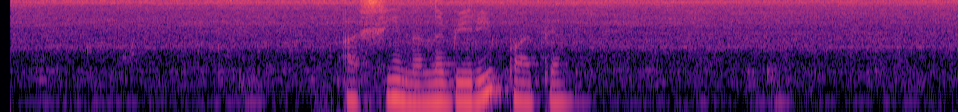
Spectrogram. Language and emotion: Russian, neutral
